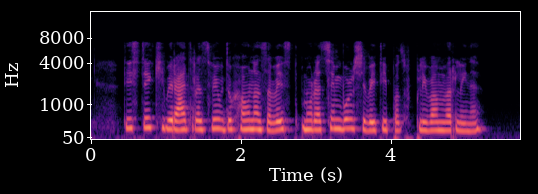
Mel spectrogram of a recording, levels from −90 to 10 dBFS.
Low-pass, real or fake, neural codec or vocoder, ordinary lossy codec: 7.2 kHz; fake; codec, 16 kHz, 4 kbps, X-Codec, WavLM features, trained on Multilingual LibriSpeech; none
